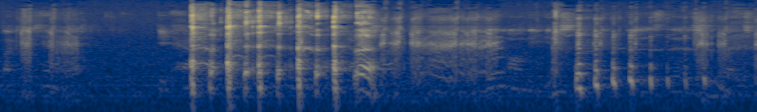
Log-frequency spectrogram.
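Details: A cat (kitty) coughing: about three bouts of short, harsh, rapid coughs with hacking breaths between.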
